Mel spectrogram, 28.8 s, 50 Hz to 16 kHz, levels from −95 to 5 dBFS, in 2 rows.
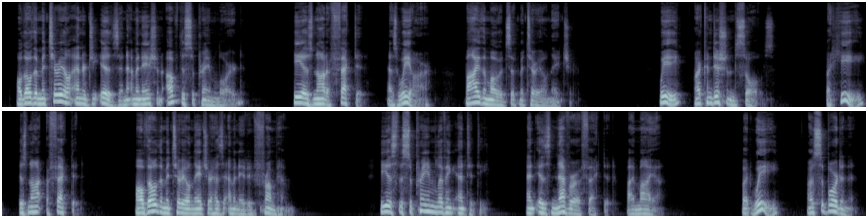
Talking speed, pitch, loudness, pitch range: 120 wpm, 120 Hz, -27 LUFS, 105-140 Hz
